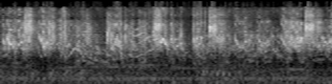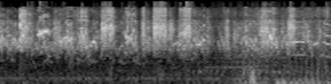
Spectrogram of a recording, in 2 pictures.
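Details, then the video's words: Chirping budgerigars in lively, dense twittering of high warbled notes and clicks, with a soft thud near the end. "Cute Budgies Chirping Sounds"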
